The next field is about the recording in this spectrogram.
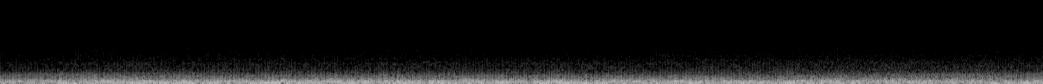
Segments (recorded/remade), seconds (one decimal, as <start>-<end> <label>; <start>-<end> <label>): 0.0-7.9 remade; 7.9-10.0 recorded; 10.0-10.4 remade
